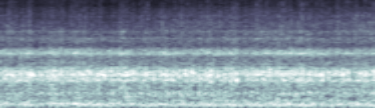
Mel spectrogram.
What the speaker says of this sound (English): I'll always have one of these walk behind weed eaters. There we go. Now we're at full throttle.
